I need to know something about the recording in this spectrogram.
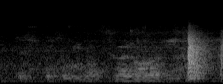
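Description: Quiet, indistinct talk at a workbench, then one sharp knock near the end as a hard object meets the bench.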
